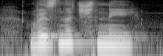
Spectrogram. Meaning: notable, noteworthy, prominent, remarkable (worthy of note due to positive features or importance)
- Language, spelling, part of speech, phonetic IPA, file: Ukrainian, визначний, adjective, [ʋeznɐt͡ʃˈnɪi̯], Uk-визначний.ogg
